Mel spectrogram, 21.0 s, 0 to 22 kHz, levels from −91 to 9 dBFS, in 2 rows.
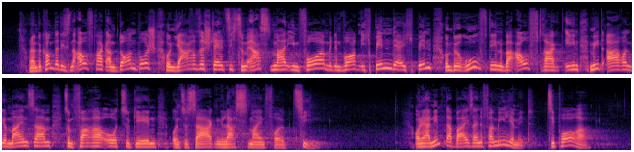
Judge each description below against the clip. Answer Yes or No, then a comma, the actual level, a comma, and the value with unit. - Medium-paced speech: Yes, average, 150 wpm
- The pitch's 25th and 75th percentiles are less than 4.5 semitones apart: No, average, 5.1 semitones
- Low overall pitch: No, medium, 160 Hz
